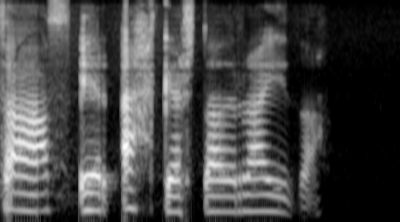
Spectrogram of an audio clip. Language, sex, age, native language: Icelandic, female, 10, Icelandic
